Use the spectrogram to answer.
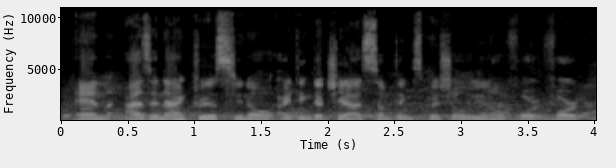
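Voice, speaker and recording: With a French accent and monotone, flat intonation, a man talks amid audible room echo and noticeable background noise. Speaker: film director. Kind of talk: interview. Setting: film festival premiere. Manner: halting.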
